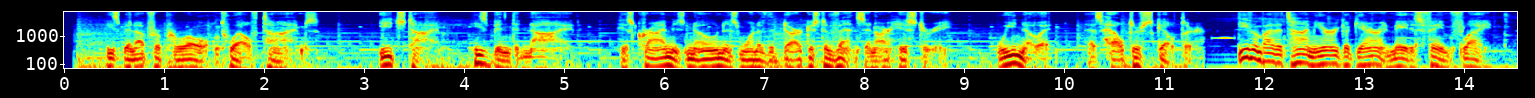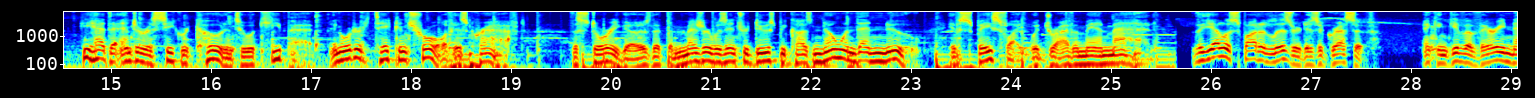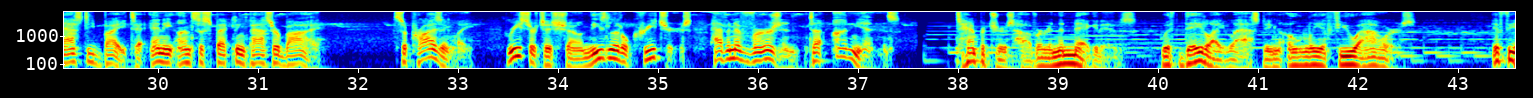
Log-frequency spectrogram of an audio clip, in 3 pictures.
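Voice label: narration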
